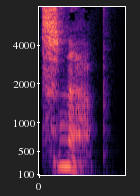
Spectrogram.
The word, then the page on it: snap back: British English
